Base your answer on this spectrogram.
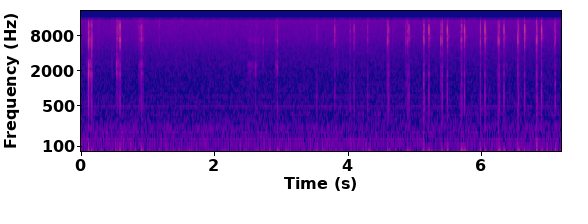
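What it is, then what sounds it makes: Steel scissor blade, scratched and tapped. Fingernails scratch and tap along the steel blade of small children's scissors with orange and blue plastic handles, held in the other hand, with a large metal ring on the scratching hand possibly adding clicks. Quiet, sharp, bright clicks and short scrapes come in an irregular series over a steady low hum.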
